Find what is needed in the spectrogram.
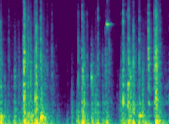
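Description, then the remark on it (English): A rapid series of knocks on a door, repeated thuds in two bursts with a short pause between them, fairly loud, with no voices. “Hello? Is there anyone in there? Could someone open this bally door?”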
